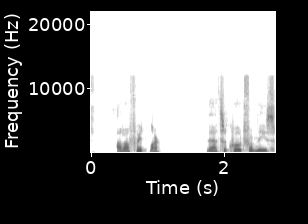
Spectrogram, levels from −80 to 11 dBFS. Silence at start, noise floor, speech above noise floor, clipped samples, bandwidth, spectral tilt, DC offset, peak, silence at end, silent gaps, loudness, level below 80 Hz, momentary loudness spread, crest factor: 0 s; -80 dBFS; 50 dB; under 0.1%; 12.5 kHz; -5 dB/octave; under 0.1%; -12 dBFS; 0 s; none; -31 LUFS; -78 dBFS; 7 LU; 20 dB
